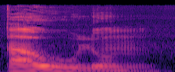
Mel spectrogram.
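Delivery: slow क़ौलुन with the mouth wide open. Shown as a demonstration. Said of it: "देखो मुँह यूं खोल के".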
